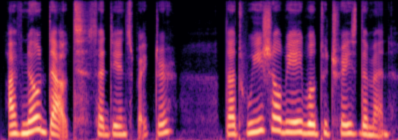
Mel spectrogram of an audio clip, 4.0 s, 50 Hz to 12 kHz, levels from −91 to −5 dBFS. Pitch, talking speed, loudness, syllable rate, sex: 225 Hz, 225 wpm, -18 LUFS, 6.2 syllables/s, female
